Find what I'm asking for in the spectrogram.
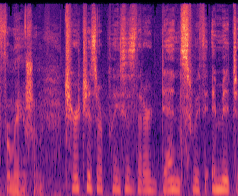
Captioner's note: voiceover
